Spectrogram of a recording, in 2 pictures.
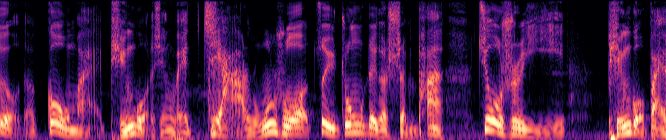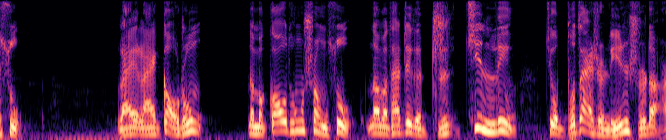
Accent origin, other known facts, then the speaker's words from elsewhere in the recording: China; 作为中国人，我们首先要知道一个最基本的一个事实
